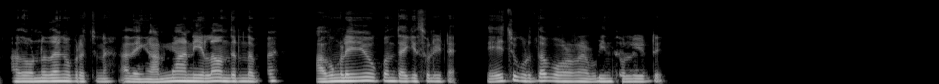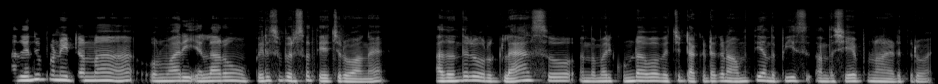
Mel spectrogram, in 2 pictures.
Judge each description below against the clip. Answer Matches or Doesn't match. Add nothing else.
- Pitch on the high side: Doesn't match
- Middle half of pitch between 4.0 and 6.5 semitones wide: Doesn't match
